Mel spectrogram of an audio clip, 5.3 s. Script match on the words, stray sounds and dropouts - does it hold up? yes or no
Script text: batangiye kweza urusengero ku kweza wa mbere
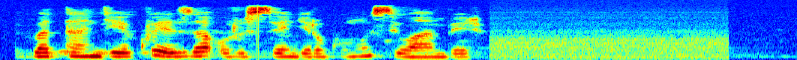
no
